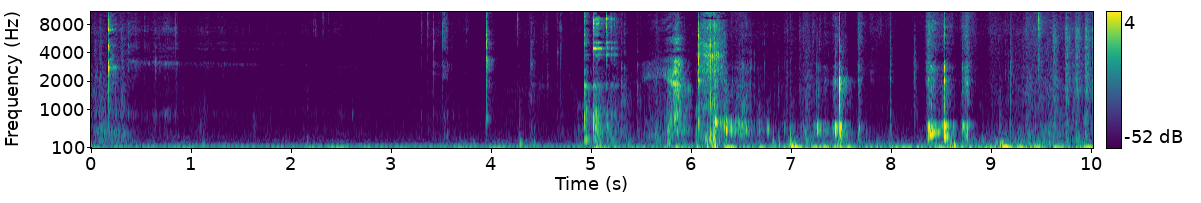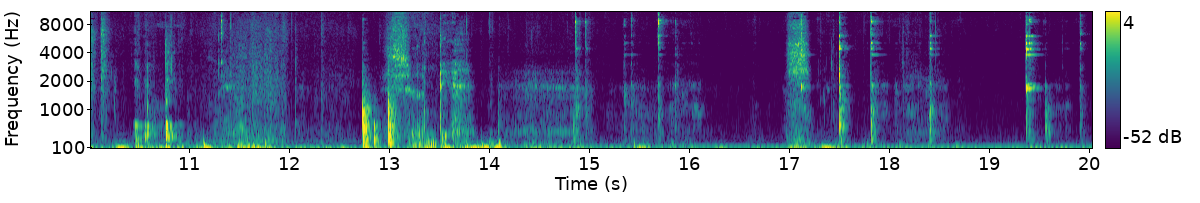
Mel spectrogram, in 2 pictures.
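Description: Hot tea being poured into a cup, then stirred, with a scatter of sharp spoon clinks against china and soft rustling in between, quiet and irregular over about twenty seconds.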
